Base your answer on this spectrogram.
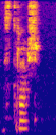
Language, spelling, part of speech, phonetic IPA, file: Polish, straż, noun, [straʃ], LL-Q809 (pol)-straż.wav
